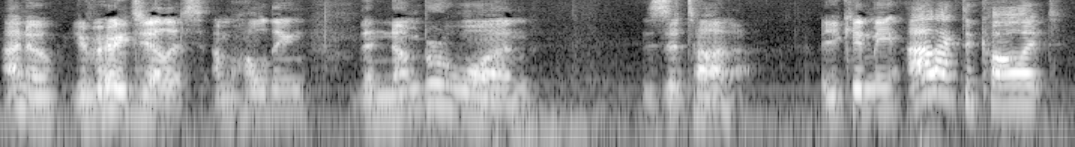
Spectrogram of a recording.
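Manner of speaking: ordinary delivery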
